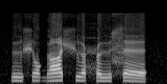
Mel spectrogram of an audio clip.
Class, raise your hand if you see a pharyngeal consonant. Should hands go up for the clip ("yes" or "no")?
yes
